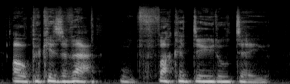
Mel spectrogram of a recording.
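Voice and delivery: sarcastic, pretend-impressed mock awe tone. Describing a film scene, speaker retells a character's reaction: retelling sarcastic fake awe. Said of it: "sarcastically uh, pretending or to be impressed".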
